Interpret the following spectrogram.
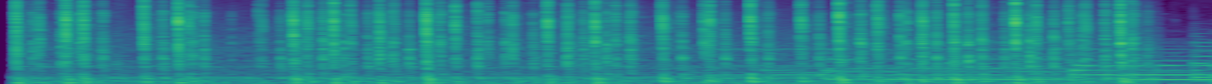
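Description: Rapid, irregular typing clicks of a keyboard, several a second, stopping just before the end. Held music notes come in under them about two-thirds of the way through.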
